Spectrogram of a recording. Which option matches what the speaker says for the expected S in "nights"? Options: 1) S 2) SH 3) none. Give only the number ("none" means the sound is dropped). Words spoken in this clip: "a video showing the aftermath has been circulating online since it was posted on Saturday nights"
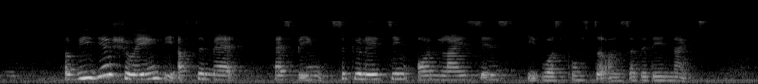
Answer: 3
